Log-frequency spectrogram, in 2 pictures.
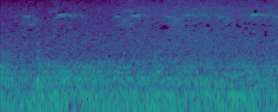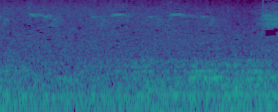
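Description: A bird chirping over faint steady outdoor background noise: short high chirps repeating about two to three times a second.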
